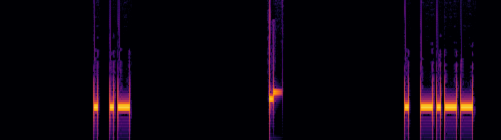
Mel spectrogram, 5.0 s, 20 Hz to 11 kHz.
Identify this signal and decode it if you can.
Morse code, heard as a keyed tone, about 30 wpm, 700 Hz. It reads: EA EY
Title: Top Two Letter Combinations in Words 30wpm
